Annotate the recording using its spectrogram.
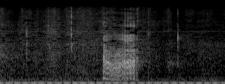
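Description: A macaw gives one short, harsh call about a second in.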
